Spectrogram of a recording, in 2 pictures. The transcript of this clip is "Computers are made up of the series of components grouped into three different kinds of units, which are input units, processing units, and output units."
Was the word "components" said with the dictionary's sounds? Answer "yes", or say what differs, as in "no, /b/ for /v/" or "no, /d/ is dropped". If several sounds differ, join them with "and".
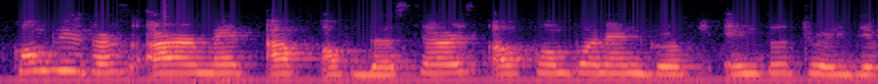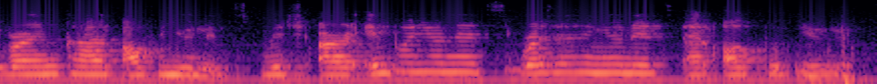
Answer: no, /s/ is dropped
